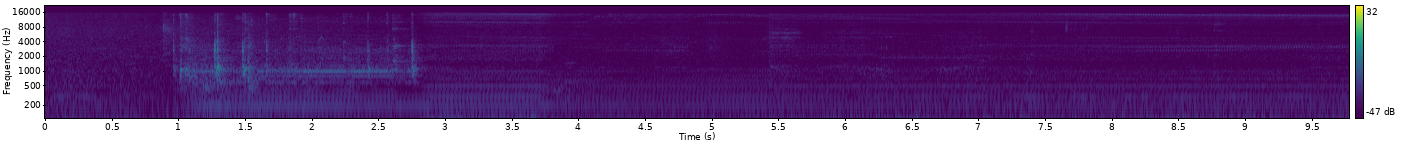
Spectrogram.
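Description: Fluorescent ceiling lights hum steadily.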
